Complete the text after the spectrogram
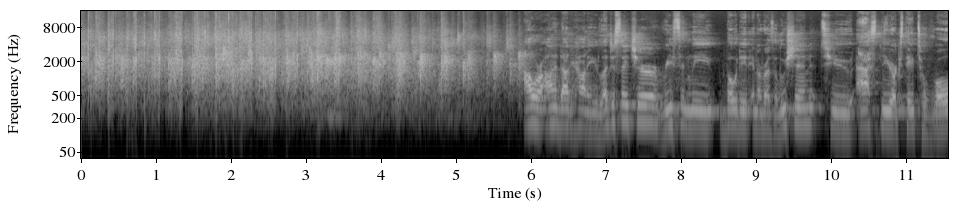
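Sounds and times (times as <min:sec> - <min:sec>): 
round of applause: 0:00.0 - 0:06.4
speech: 0:05.9 - 0:11.5.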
